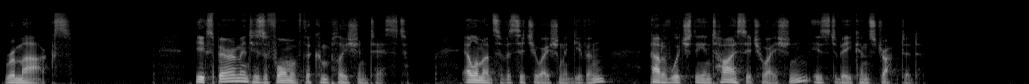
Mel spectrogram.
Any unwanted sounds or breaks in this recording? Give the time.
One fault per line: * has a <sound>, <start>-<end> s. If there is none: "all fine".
all fine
